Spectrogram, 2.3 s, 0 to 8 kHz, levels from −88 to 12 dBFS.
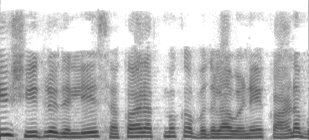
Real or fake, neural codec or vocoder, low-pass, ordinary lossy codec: fake; codec, 16 kHz, 4 kbps, X-Codec, WavLM features, trained on Multilingual LibriSpeech; 7.2 kHz; AAC, 48 kbps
